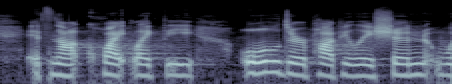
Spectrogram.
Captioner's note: none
